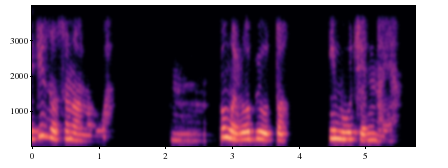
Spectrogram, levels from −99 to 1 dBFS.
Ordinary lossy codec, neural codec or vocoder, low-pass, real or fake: none; vocoder, 44.1 kHz, 128 mel bands, Pupu-Vocoder; 3.6 kHz; fake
